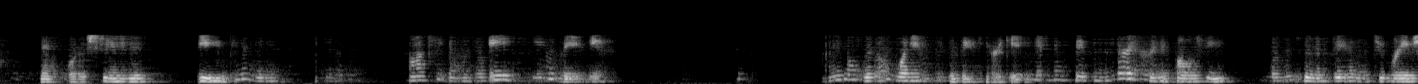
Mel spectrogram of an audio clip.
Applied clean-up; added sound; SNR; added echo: neural mask model DeepFilterNet 3.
